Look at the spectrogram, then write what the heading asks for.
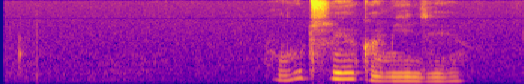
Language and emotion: Russian, sad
